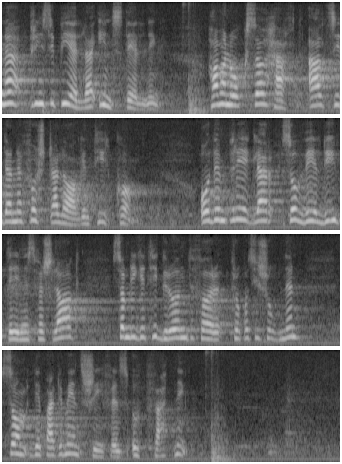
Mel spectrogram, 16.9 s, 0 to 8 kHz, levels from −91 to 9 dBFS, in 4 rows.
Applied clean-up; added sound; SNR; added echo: none; Slam; 16 dB; none.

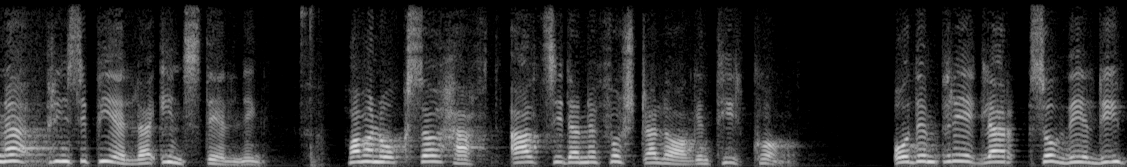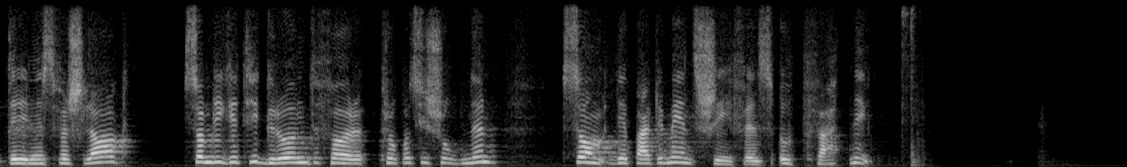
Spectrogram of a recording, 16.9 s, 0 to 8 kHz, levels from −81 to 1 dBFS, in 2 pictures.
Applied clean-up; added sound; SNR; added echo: neural mask model RNNoise.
